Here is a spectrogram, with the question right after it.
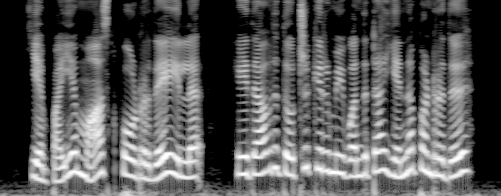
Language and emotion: Tamil, fearful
